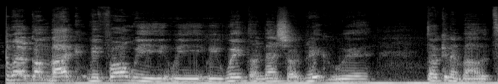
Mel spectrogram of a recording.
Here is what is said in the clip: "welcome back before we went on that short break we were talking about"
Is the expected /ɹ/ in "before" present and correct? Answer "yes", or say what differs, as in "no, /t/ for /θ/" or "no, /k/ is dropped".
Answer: no, /w/ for /ɹ/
